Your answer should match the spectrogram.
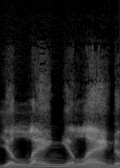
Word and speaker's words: ylang ylang: Another, actually probably my favorite oil for uplifting the mood, it's called ylang ylang. That's spelled Y-L-A-N-G, Y-L-A-N-G. Okay, it's two, ylang ylang.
